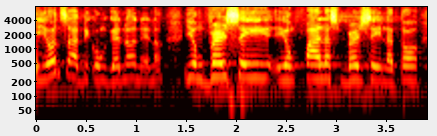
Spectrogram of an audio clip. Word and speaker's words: Versailles: itong palasyo na to, pag binasa nyo, Versailles, pero pag sila ang nagpo-pronounce nito is Versailles, Versailles, ganun po sila magsasalita ng lugar na to.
